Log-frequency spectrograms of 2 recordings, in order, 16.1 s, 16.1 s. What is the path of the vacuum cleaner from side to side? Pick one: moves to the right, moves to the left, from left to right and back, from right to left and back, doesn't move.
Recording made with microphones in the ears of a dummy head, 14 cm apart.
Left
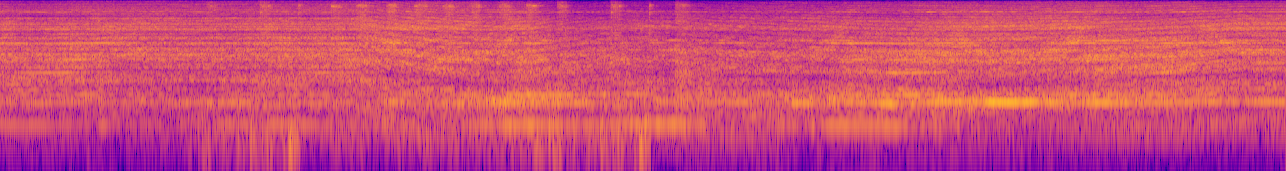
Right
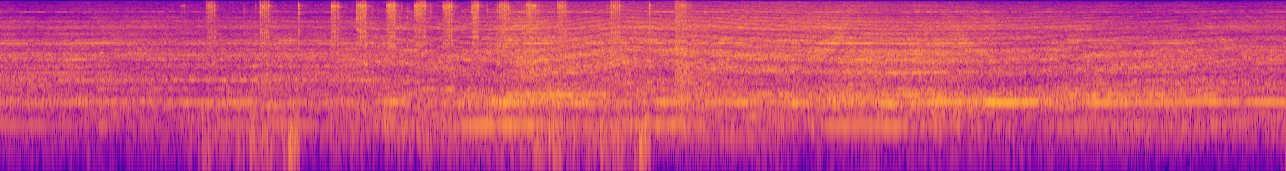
from left to right and back.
